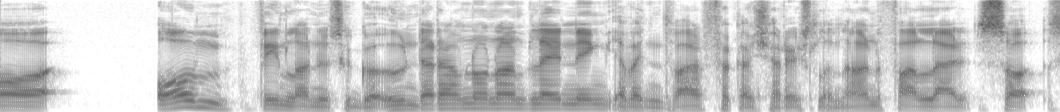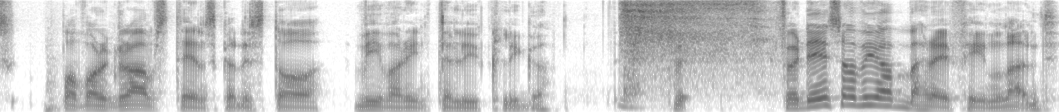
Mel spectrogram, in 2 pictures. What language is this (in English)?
Swedish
